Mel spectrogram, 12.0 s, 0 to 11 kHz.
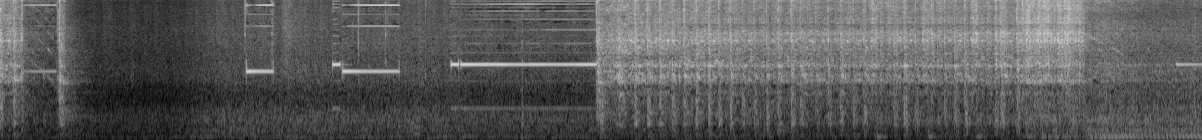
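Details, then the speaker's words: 1997 Chevy Astro van parked three years, jump-started with no ignition-switch signal reaching the starter (relay, switch or broken wire suspected): chime beeps, brief crank, then engine catches and settles into a steady, even run. "so the car starts but uh i'm not getting no power power to the power from the ignition switch to the starter so maybe there's a relay problem there's a switch problem or it could be or why it's broken somewhere so we'll have to take a look at that"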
